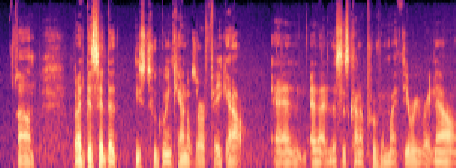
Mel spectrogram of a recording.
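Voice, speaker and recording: Quiet and at fairly low pitch, a man talks at a fairly quick pace with monotone, flat intonation. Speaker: crypto trading commentator. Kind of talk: screen-share market commentary. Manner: talking quietly; many filler words.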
